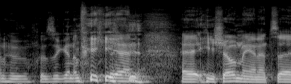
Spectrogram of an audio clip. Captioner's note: both chuckling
